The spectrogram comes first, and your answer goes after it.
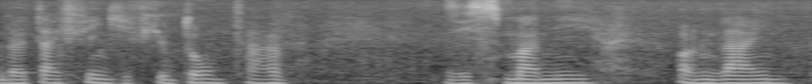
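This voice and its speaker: This man's pitch sits in the medium range. He talks at a fairly slow pace. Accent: French. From France. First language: French. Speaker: travel vlogger. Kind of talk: walking vlog talk to camera. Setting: outdoors on a street. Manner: halting, repetitive.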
